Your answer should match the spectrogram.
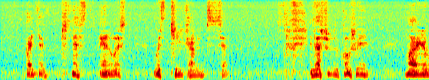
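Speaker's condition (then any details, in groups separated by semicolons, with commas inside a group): Cerebral palsy; present since birth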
